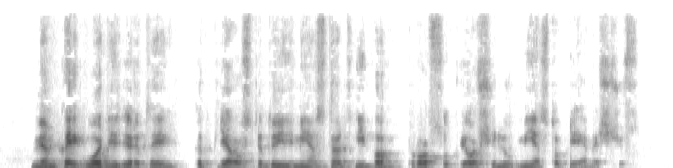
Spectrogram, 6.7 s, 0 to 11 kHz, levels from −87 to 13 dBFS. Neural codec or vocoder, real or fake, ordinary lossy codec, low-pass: codec, 24 kHz, 3 kbps, HILCodec; fake; MP3, 48 kbps; 9.9 kHz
